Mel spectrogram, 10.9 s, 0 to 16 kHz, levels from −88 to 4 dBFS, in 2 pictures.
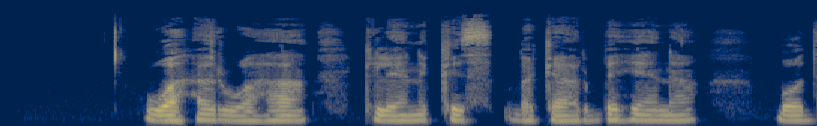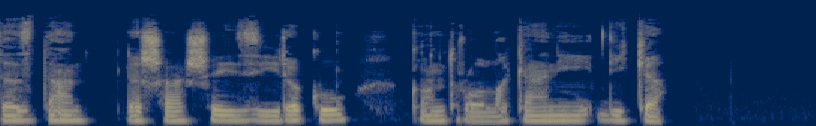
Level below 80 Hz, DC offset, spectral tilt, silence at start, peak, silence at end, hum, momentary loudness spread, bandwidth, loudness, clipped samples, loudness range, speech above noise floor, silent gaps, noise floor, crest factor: -62 dBFS; under 0.1%; -4 dB/octave; 0.75 s; -2 dBFS; 1 s; none; 12 LU; 11 kHz; -28 LUFS; under 0.1%; 5 LU; 50 dB; none; -78 dBFS; 26 dB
